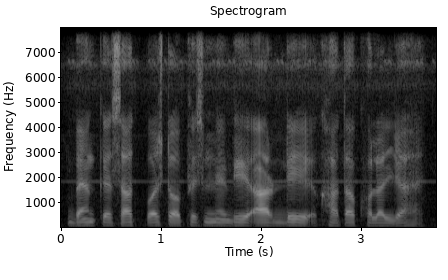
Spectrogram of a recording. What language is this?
Magahi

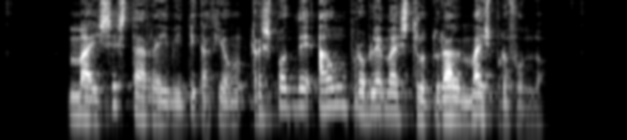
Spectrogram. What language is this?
Galician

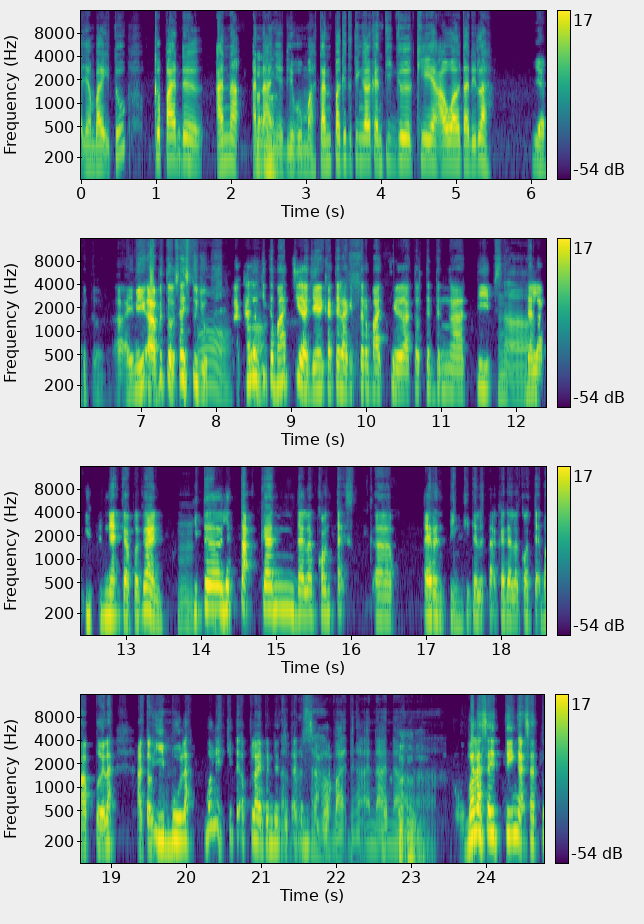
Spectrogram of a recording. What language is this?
Malay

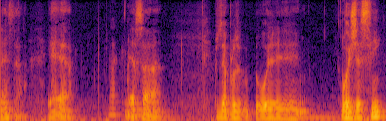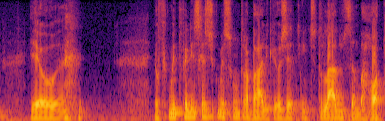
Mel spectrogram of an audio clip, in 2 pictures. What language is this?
Portuguese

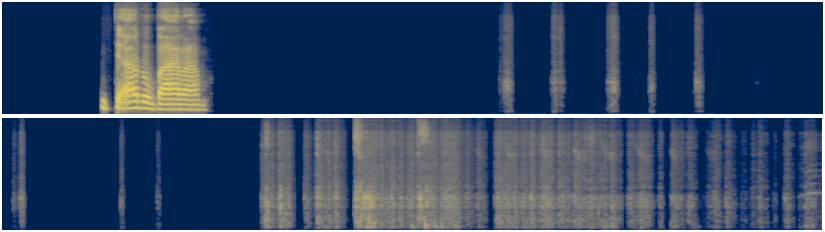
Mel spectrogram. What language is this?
Wolof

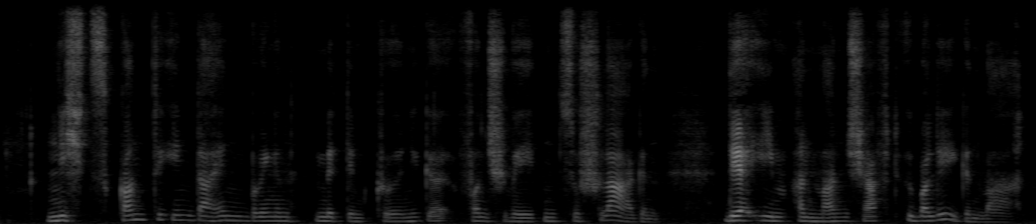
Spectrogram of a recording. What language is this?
German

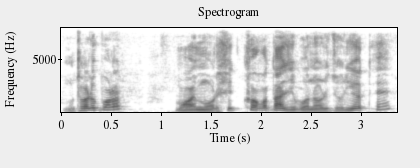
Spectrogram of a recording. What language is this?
Assamese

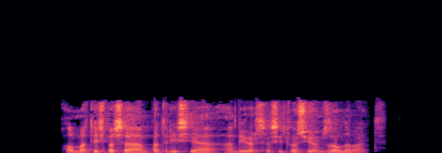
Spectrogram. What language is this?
Catalan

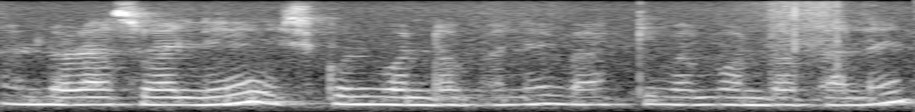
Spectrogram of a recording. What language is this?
Assamese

